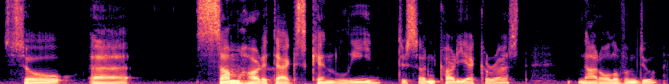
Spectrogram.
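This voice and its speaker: A man in his thirties from Syria, a cardiologist guest explaining heart conditions in a measured way with frequent hesitations. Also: fairly low pitch, a little mellow. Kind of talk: medical interview.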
